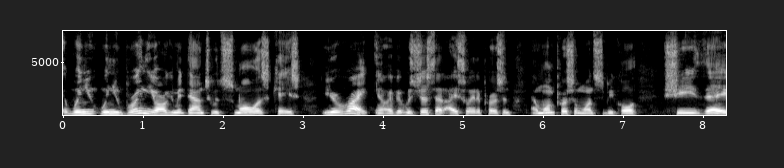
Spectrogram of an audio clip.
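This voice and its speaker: A man with an ordinary speaking voice talks at a fairly quick pace with a medium pitch and lively intonation. The sound is dry and close with no echo, over a quiet background. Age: 60s. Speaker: debate participant. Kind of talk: heated debate.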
